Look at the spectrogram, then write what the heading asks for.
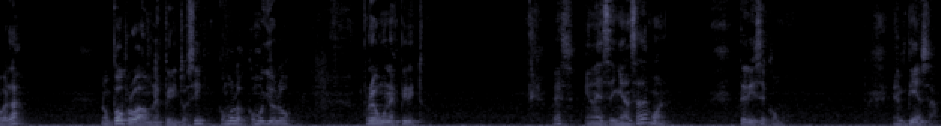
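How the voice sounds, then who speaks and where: A man leads an informal church Bible class, his voice pitched high and lively as he quizzes the group and circles back over his points. Faint room noise sits behind him. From Latin America. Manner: animated, asks the class questions, repeats himself. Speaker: Bible study teacher.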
